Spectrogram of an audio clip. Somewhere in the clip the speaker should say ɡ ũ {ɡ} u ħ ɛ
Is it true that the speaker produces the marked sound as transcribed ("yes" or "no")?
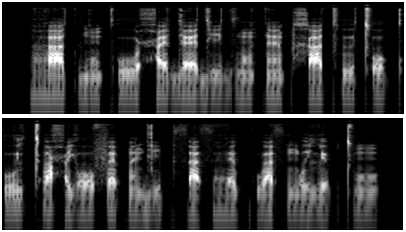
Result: no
